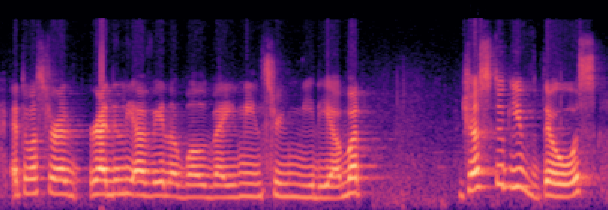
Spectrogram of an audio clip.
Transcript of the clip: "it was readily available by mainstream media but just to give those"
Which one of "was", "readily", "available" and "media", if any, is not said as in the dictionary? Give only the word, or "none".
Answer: was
